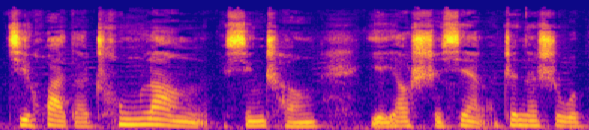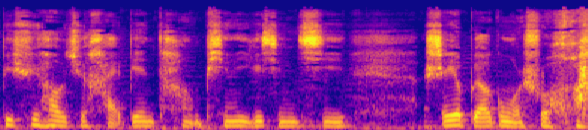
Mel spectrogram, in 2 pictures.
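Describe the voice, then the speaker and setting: A woman's voice: rumbling low, steady tone, moderate pace, slightly rough. A woman from China hosting a casual solo podcast, chatting and telling everyday stories while sounding a bit tired and under the weather. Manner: chatty storytelling. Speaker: podcast host. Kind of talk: casual solo life-update monologue.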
